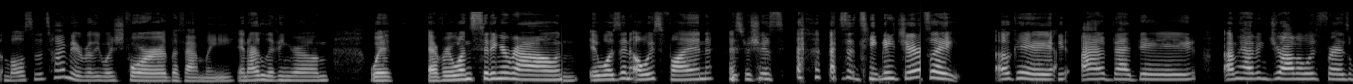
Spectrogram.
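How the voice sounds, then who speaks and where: Smooth-voiced woman telling personal stories. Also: medium pitch, fairly bright tone, no room sound. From Hawaii and American Samoa. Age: 30s. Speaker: interview guest, content creator and performer. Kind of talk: casual personal storytelling in an interview.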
